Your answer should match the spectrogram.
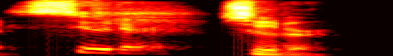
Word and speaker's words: Souter: Souter. – It's like shooter.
